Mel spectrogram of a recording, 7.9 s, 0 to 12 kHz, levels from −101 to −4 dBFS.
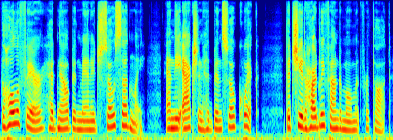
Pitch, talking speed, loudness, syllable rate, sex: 200 Hz, 190 wpm, -20 LUFS, 5.0 syllables/s, female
